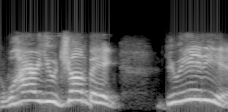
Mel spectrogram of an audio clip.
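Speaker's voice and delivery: loud high screaming.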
